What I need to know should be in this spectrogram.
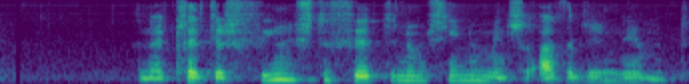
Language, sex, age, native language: Icelandic, male, 13, Icelandic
